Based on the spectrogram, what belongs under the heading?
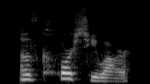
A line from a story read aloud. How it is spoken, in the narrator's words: she said in the exasperated tone of a doctor treating a colleague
